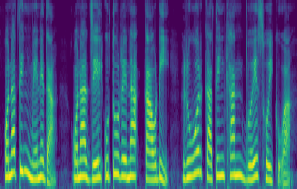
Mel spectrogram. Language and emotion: Santali, neutral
